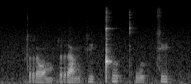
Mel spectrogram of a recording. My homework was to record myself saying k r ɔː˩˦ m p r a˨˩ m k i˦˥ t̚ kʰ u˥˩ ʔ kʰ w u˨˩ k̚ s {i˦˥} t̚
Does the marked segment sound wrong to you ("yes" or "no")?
yes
